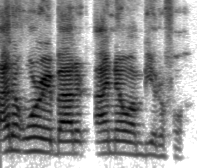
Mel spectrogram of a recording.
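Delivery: ordinary talk, nothing marked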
